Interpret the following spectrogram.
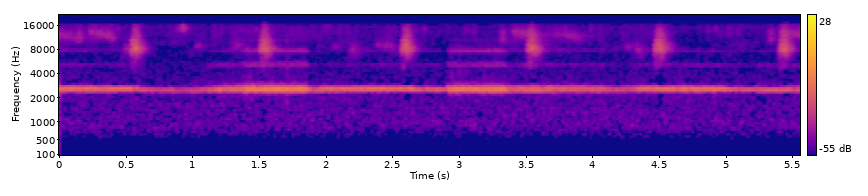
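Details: On a warm summer night in Bulgaria, crickets chirp in the grass: one sustained shrill trill holding a single high pitch, rising and falling softly in volume, with short sharp clicks roughly once a second above it.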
